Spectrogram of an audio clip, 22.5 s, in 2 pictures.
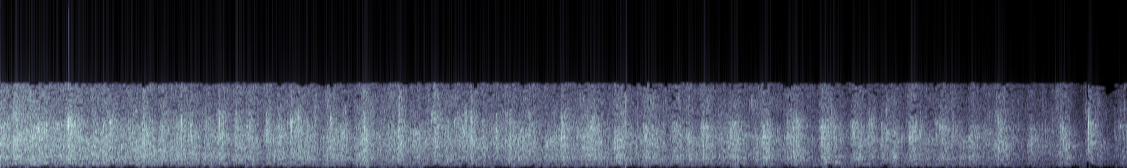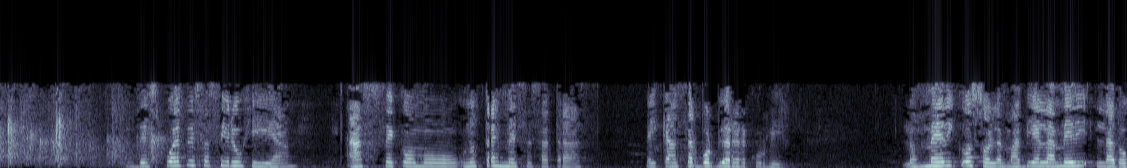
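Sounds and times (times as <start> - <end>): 
audience applause: 0.0 - 13.2
speech: 12.7 - 19.2, 20.3 - 22.5.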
